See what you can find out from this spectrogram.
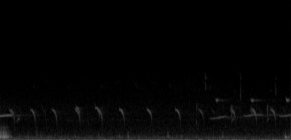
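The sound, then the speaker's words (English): A restless flock of birds gives flight calls: many short, high, downward-slurred chips repeating quickly and overlapping, with a few thin whistled notes near the end, all over a steady low rumble. “Sounds like the flock is getting restless. They're giving flight calls.”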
